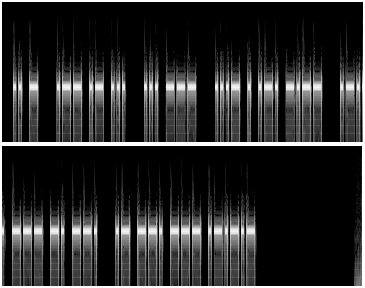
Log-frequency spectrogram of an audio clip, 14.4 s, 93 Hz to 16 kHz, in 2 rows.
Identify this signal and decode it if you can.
Morse code, heard as a keyed tone, about 22 wpm, 700 Hz. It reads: IT WAS SO VERY LONG AGO.
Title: Sentences from Top 1000 Words - Review Part 3 - 22wpm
